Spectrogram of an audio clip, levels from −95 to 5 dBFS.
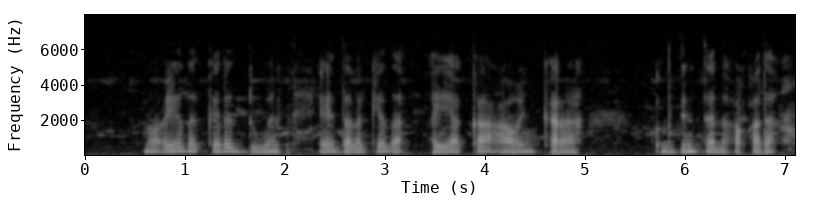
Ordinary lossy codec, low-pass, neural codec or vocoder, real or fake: Opus, 64 kbps; 7.2 kHz; vocoder, 22.05 kHz, 80 mel bands, Vocos; fake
